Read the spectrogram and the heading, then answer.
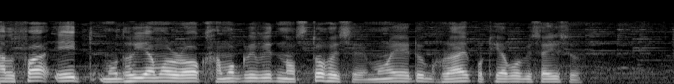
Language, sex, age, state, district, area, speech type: Assamese, male, 30-45, Assam, Charaideo, urban, read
